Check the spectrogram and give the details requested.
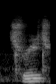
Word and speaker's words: Treach: Dupri, Da Brat, DMX, Treach or Tretch. I always forget how to say his name. Do you know Naughty by Nature? Tretch. Is that Tretch? Yeah, Tretch. it's Tretch, like treacherous, right?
